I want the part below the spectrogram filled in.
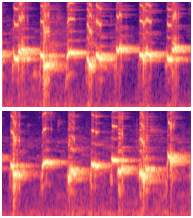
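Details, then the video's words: Yellow-vented bulbul in lively, clear-voiced ropel song, a fast run of sharp-edged liquid whistles that step up and down in pitch, nearly three notes per second, loud and close. "Trucukan gacor ropel panjang suara jernih"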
